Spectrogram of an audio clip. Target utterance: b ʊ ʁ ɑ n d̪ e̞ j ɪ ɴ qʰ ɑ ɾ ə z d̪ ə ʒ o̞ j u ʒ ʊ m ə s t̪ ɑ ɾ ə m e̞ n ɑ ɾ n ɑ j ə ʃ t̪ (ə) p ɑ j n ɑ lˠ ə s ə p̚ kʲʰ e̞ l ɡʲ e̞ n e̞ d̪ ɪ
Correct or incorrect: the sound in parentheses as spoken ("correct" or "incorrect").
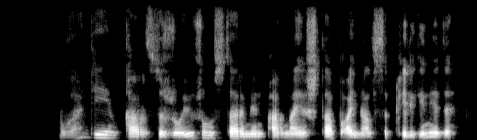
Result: incorrect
